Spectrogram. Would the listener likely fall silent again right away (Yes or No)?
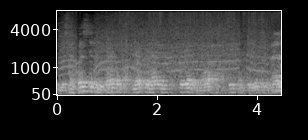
No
